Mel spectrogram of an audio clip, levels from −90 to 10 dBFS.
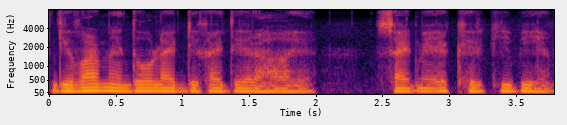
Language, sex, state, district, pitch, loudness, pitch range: Hindi, male, Arunachal Pradesh, Lower Dibang Valley, 110 Hz, -17 LUFS, 110-115 Hz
